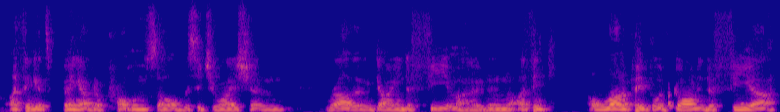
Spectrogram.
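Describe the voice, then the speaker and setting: This is a man speaking as an HR expert on a panel. His voice is very deep and dark, with a slight crackle from a sore throat. The audio sounds dull and lo-fi, and he answers thoughtfully, restarting phrases often. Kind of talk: casual panel discussion.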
